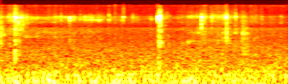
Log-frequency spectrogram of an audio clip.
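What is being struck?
Bar soap.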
